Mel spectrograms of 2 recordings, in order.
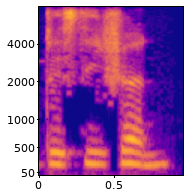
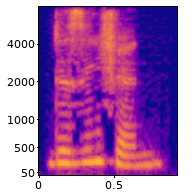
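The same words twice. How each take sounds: First: The middle consonant is not a zh sound. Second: The middle consonant is a buzzing zh sound. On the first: The speaker calls it wrong. "it's not decision" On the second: The speaker calls it right. "Ja sound"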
